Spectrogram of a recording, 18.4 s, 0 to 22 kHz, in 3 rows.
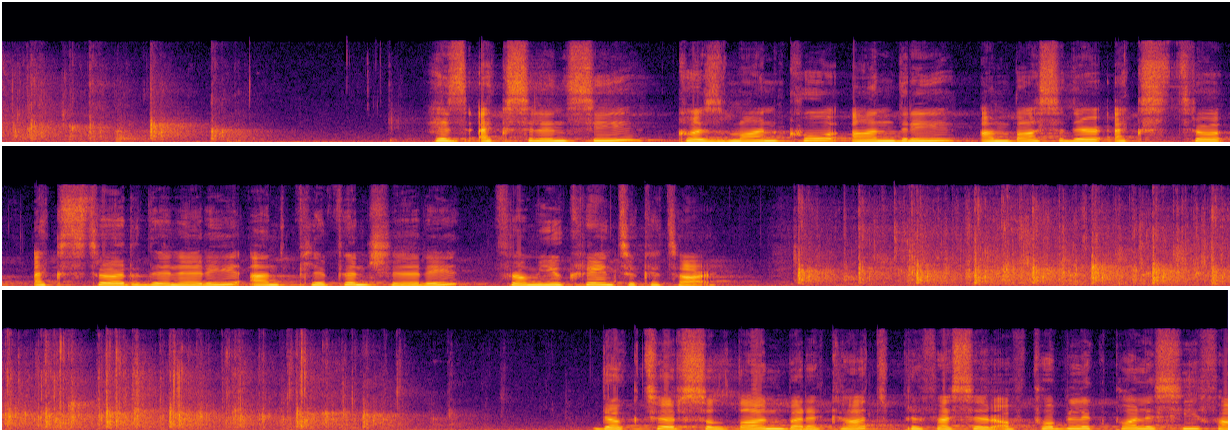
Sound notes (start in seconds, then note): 10.0 audience clapping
